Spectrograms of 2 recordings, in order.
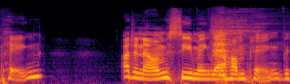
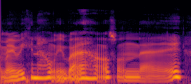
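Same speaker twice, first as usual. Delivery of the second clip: low, soft re-enacted flirt; timid little chat-up line, kept low and quiet; understated flirting; awkward flirting; 7 semitones lower, 10 dB quieter than usual. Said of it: "my little flirting was like".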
